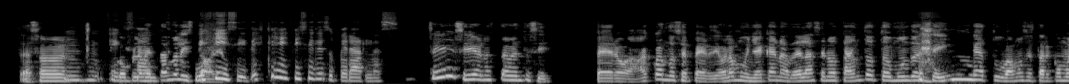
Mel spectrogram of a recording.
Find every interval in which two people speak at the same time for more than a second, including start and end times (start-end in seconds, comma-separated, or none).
0.6-2.3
